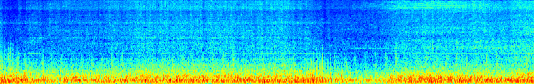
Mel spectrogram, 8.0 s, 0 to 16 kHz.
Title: 350 rod knock???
